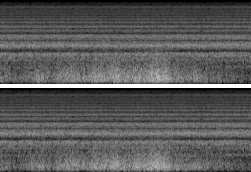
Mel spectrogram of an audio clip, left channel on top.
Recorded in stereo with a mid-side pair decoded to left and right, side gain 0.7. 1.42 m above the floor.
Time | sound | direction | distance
0.0 | a drone | 5° right | ?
